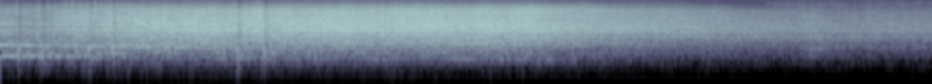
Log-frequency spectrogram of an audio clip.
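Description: A train rumbles along the tracks and slowly fades.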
